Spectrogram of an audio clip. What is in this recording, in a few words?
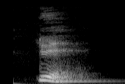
"lve4", Chinese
